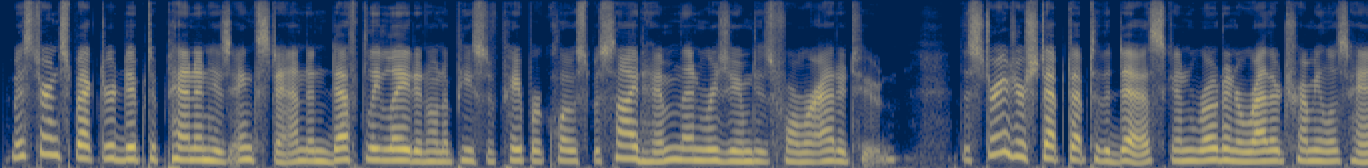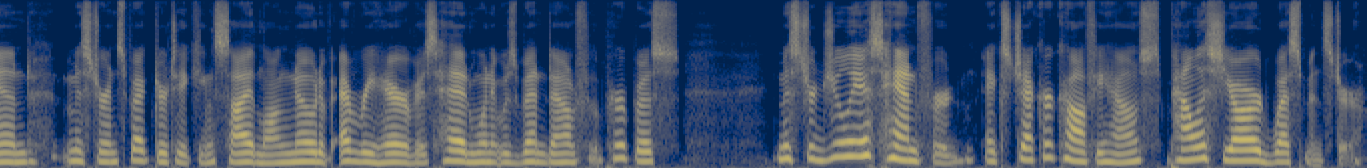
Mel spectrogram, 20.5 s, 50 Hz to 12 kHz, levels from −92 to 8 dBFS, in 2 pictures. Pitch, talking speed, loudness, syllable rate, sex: 210 Hz, 190 wpm, -19 LUFS, 5.8 syllables/s, female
